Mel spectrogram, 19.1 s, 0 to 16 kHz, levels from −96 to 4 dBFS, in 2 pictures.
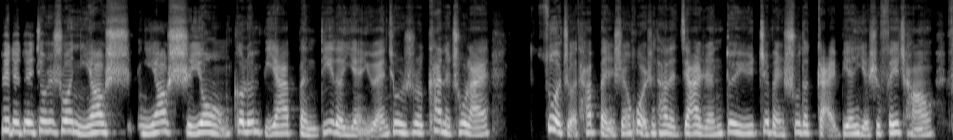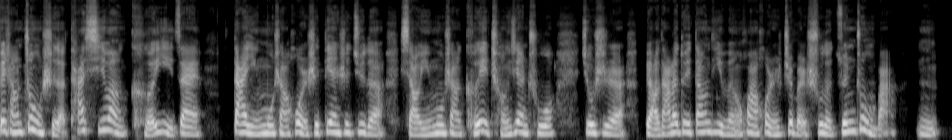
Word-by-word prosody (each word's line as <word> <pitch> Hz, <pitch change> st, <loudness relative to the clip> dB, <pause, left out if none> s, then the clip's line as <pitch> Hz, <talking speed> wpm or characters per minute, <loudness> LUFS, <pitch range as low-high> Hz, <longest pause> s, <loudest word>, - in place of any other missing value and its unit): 对 280 Hz, -, +2 dB
对 245 Hz, -, +3 dB
对， 245 Hz, 0 st, +4 dB
就 255 Hz, +3 st, +1 dB
是 255 Hz, -, 0 dB
说 260 Hz, +2 st, +2 dB
你 210 Hz, -6 st, 0 dB
要 225 Hz, +3 st, +4 dB
使 220 Hz, -, -2 dB
你 195 Hz, -1 st, 0 dB
要 240 Hz, +4 st, +2 dB
使 205 Hz, -, +2 dB
用 220 Hz, -3 st, +3 dB
哥 250 Hz, -, +4 dB
伦 245 Hz, 0 st, +3 dB
比 180 Hz, -, -8 dB
亚 205 Hz, 0 st, +1 dB
本 185 Hz, -7 st, -3 dB
地 240 Hz, +6 st, -3 dB
的 200 Hz, -, +3 dB
演 170 Hz, -1 st, -3 dB
员， 165 Hz, -, -3 dB
就 235 Hz, +5 st, 0 dB
是 -, -, +3 dB
说 225 Hz, -1 st, +1 dB
看 255 Hz, +4 st, -3 dB
得 215 Hz, -, +1 dB
出 230 Hz, +3 st, +1 dB
来， 180 Hz, 0 st, 0 dB, 0.5 s
作 295 Hz, -7 st, +3 dB
者 215 Hz, -, -2 dB
他 225 Hz, -, -3 dB
本 220 Hz, -, -2 dB
身 205 Hz, 0 st, -2 dB
或 240 Hz, -, +2 dB
者 -, -, +1 dB
是 205 Hz, -, -2 dB
他 210 Hz, +1 st, 0 dB
的 195 Hz, -, 0 dB
家 210 Hz, +4 st, 0 dB
人， 180 Hz, 0 st, -2 dB
对 225 Hz, -1 st, +2 dB
于 200 Hz, +1 st, -1 dB
这 210 Hz, +5 st, -1 dB
本 195 Hz, -7 st, -2 dB
书 230 Hz, +7 st, -2 dB
的 215 Hz, -, +1 dB
改 205 Hz, -, -3 dB
编 195 Hz, +1 st, +1 dB
也 160 Hz, -, 0 dB
是 170 Hz, +6 st, -2 dB
非 215 Hz, +3 st, +3 dB
常 170 Hz, -4 st, -4 dB
非 255 Hz, -, +1 dB
常 230 Hz, -1 st, +1 dB
重 270 Hz, -1 st, +3 dB
视 215 Hz, -, 0 dB
的。 -, -, 0 dB
他 260 Hz, +2 st, -4 dB
希 275 Hz, +1 st, 0 dB
望 230 Hz, -9 st, 0 dB
可 175 Hz, -3 st, -1 dB
以 215 Hz, -6 st, -2 dB
在 180 Hz, 0 st, 0 dB, 0.3 s
大 245 Hz, -3 st, +4 dB
荧 195 Hz, -1 st, +2 dB
幕 205 Hz, -, +4 dB
上， 200 Hz, -2 st, -1 dB
或 235 Hz, +4 st, +3 dB
者 180 Hz, -, -1 dB
是 210 Hz, -, +1 dB
电 220 Hz, 0 st, +2 dB
视 220 Hz, 0 st, -1 dB
剧 225 Hz, +2 st, -1 dB
的 175 Hz, -4 st, -2 dB, 0.2 s
小 160 Hz, -2 st, 0 dB
荧 170 Hz, +3 st, -3 dB
幕 210 Hz, +1 st, +4 dB
上， 200 Hz, -4 st, -3 dB
可 215 Hz, -, +4 dB
以 245 Hz, -, +2 dB
呈 175 Hz, -5 st, -4 dB
现 230 Hz, 0 st, +2 dB
出 200 Hz, -1 st, 0 dB, 0.3 s
就 220 Hz, -3 st, +4 dB
是 200 Hz, -5 st, 0 dB, 0.2 s
表 155 Hz, -, +2 dB
达 185 Hz, -, -1 dB
了 225 Hz, +2 st, +3 dB
对 230 Hz, -1 st, +1 dB
当 230 Hz, +2 st, -1 dB
地 230 Hz, -2 st, 0 dB
文 175 Hz, -, -4 dB
化 215 Hz, -4 st, -1 dB
或 220 Hz, +3 st, -2 dB
者 185 Hz, -, -1 dB
是 175 Hz, -, -3 dB
这 240 Hz, +6 st, 0 dB
本 -, -, -1 dB
儿 -, -, -7 dB
书 220 Hz, -, 0 dB
的 190 Hz, -, +2 dB
尊 235 Hz, +8 st, +2 dB
重 270 Hz, -6 st, +1 dB
吧。 165 Hz, -, -6 dB, 0.3 s
嗯。 170 Hz, +3 st, -4 dB
210 Hz, 335 characters per minute, -23 LUFS, 190-230 Hz, 0.5 s, 对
